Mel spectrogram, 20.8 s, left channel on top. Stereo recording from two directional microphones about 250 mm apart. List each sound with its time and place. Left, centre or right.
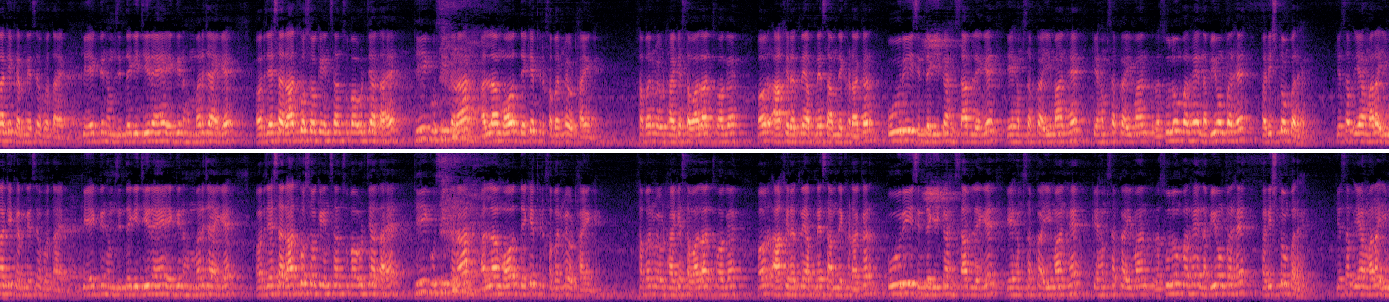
0.0 s a man's voice: right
